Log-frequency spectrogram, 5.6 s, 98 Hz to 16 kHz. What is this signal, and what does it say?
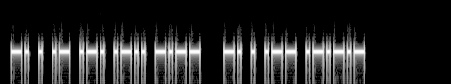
Morse code, heard as a keyed tone, about 28 wpm, 700 Hz. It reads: NEARLY NEW.
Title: Sentences from Top 1600 Words 28wpm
